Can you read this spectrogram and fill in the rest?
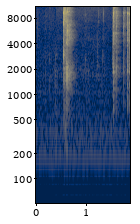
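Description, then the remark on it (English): A can of Liquid Death cracks open with a sharp metallic pop and a short fizzing hiss, followed a second later by two more quick crackling bursts over a low steady hum. “About to crack open a can.”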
